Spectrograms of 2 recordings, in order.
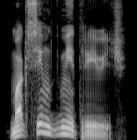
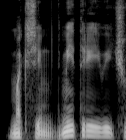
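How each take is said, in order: First: Максим Дмитриевич called higher; Максим Дмитриевич called across the hall; calling out. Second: Said in the usual way. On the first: Acted. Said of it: "спросил полушутя".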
